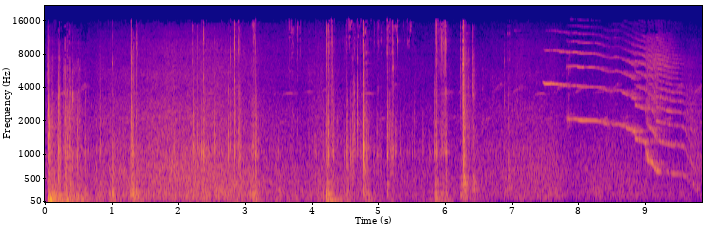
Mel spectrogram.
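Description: Keys rattle and a lock clicks several times, then a house door swings open with a drawn-out, squeaky creak of its hinges as a man who has got out of bed unlocks and opens it. No one speaks.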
